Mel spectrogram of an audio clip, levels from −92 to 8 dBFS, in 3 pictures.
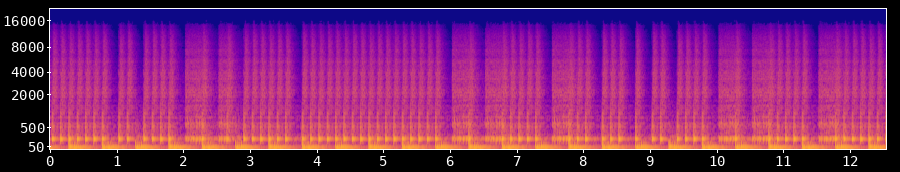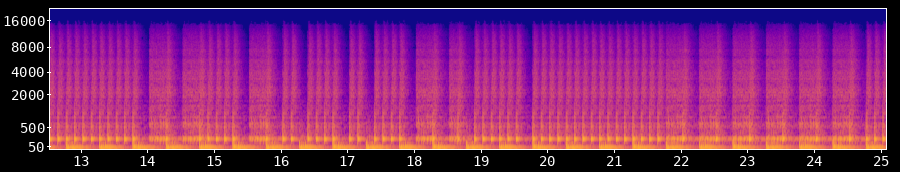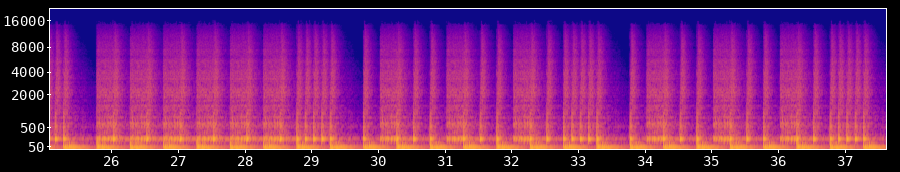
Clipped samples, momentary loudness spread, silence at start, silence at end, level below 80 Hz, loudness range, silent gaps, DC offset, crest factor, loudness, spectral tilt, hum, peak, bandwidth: under 0.1%; 3 LU; 0 s; 0 s; -20 dBFS; 2 LU; none; 0.2%; 14 dB; -19 LUFS; -6 dB/octave; none; -2 dBFS; 13 kHz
